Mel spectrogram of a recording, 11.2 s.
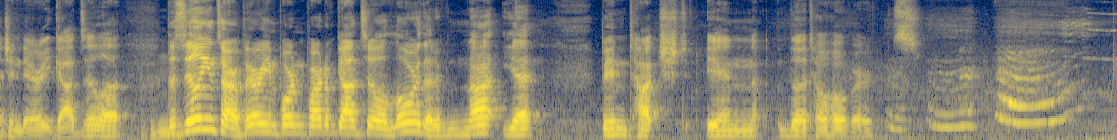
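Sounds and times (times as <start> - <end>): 
speech: 0.0 - 5.4, 6.0 - 9.2
puppy whimpering: 8.8 - 11.1.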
